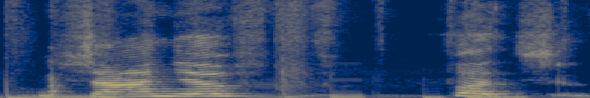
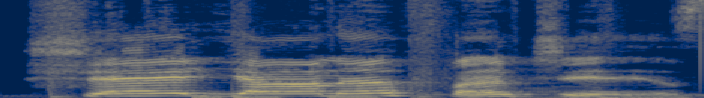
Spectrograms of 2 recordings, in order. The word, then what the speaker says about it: Shayona Funches: Shania Funches. I said it wrong. Right. Shayona Funches.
